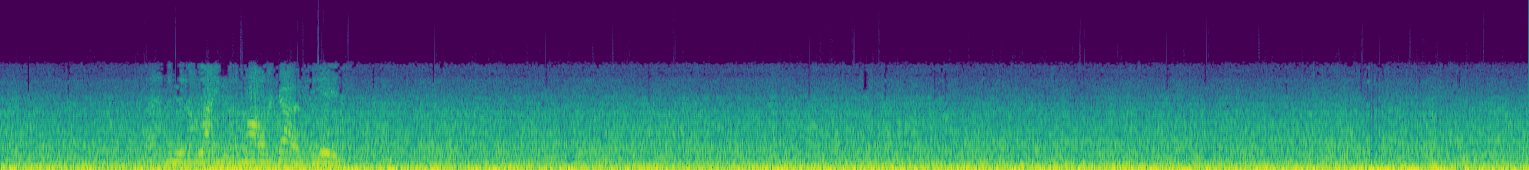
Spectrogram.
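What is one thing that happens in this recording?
A vehicle's engine hums steadily while driving at speed.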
